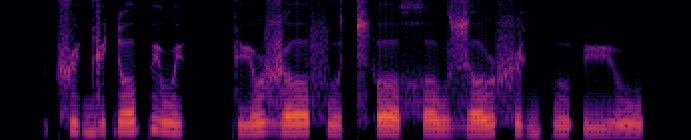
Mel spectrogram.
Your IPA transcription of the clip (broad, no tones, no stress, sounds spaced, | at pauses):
ʈ͡ʂ y ɡ y ɗ o p y w y kː y w ʐ o f u t͡sʼ o x o w z o w ʂ y ɡ p u ʔ y w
